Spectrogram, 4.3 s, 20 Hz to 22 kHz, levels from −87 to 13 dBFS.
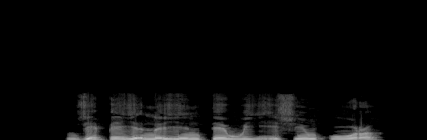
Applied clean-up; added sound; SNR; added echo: none; none; none; none.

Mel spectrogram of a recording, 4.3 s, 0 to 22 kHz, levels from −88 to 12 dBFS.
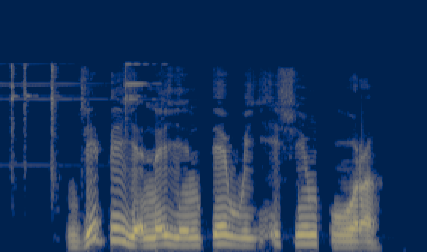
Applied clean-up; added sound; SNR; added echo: classical method spectral subtraction.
